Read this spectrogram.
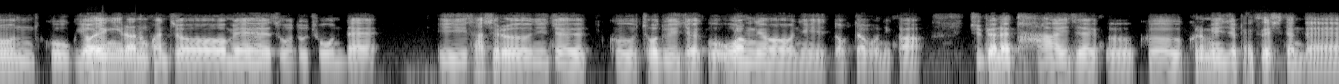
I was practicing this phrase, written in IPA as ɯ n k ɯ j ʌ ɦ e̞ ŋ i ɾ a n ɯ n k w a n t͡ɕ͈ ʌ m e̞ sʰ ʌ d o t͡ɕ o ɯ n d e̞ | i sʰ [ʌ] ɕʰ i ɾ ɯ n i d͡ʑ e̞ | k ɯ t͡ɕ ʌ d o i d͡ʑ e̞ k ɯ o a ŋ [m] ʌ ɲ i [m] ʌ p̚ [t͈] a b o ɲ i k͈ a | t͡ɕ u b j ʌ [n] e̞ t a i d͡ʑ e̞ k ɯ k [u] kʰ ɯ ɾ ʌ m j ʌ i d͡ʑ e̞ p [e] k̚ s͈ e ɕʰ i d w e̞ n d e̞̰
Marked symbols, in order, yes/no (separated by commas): no, no, no, yes, yes, no, yes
